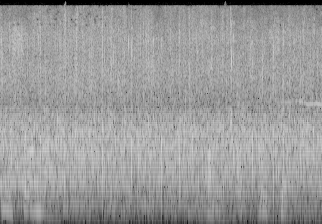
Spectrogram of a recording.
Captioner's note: applause continues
